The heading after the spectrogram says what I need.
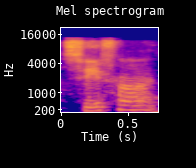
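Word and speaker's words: ZEvA: all it is a z-e-v-a safar as we would pronounce it in german um so this is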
